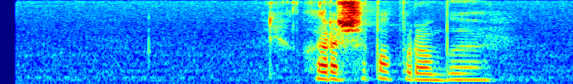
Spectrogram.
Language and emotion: Russian, neutral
